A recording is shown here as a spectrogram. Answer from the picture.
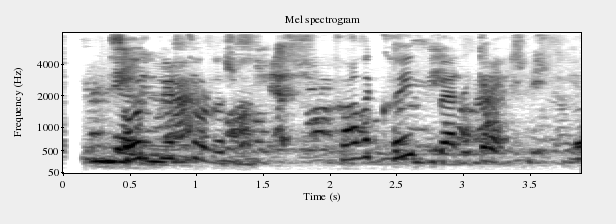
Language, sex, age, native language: Icelandic, female, 12, Icelandic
